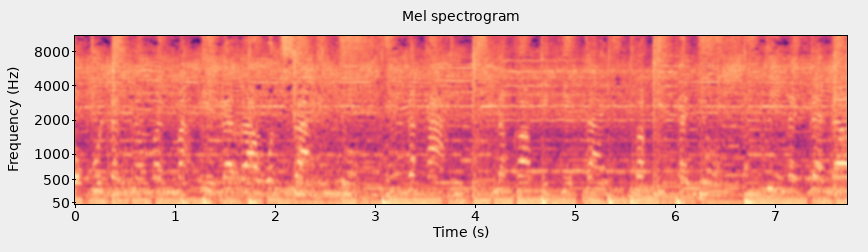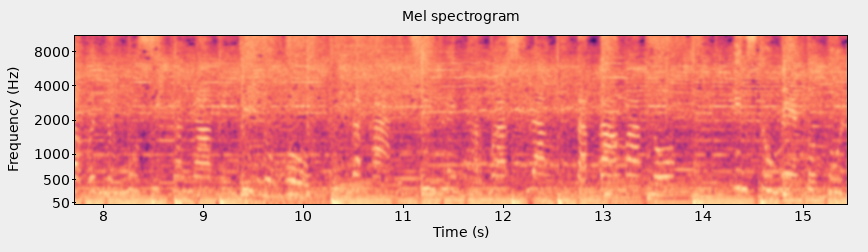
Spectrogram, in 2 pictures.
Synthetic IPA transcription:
okʊlaŋnɐmanmɐʔɪlɐɾaːwɐnsɐʔɪɲjo | nɐkaʔɪt̪ | nɐkɐpɪkɪt̪ajpɐkit̪ɐɲo | pɪnɐɡ̚lɐlaʔɐnːɐŋmusɪkɐŋaːʔɪnpiːnoʔo | nɐkaʔɪt̪siblɪŋʔɐɾmaslaŋt̪at̪aːmat̪o | ʔɪnst̪ɾʊmɛnt̪ot̪u

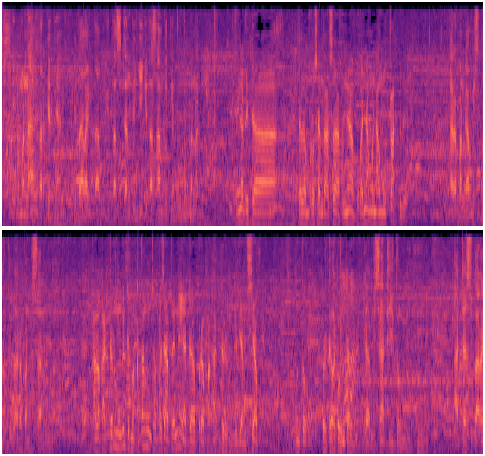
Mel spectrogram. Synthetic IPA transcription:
it̪umənaŋt̪arɡɛt̪̚ɲakit̪alahkit̪abəɾit̪asədaŋt̪iŋɡikit̪asambʊt̪it̪unt̪ʊk̚məna̰ŋ | art̪iɲat̪idaʔ | d̥alampɾosɛnt̪asiart̪iɲabukaɲamənaŋmut̪lak̚ɡit̪uj | haɾapankamisə̥pərt̪iɦaɾapanbəsa̰rɲa̰ | kalokad̥armuŋkɪndimakət̪ansampasaːt̪iniadabəɾapakad̥armuŋkɪnjaŋsiap̚ | unt̪ʊk̚ | b̥ərɡabʊŋd̪aandaʔb̥isadiit̪ʊŋni | ad̥asukaɾ

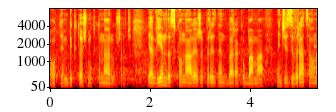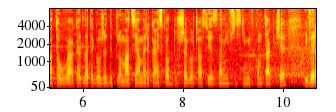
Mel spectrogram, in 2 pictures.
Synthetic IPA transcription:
ɔt̪ɘmbɘkt̪ɔɕmukt̪ɔnaɾṵʂa̰t͡ɕ | javʲjɛmd̪ɔskɔnalɛʐɛpɾɛzɘd̪ɛnd̪baɾʔakɔbama | b̥ɛɲd͡ʑɛzvɾat̪sawnat̪ɔuvaɡɛd̪lat̪ɛɡɔʐɛd̪ɘplɔmat̪sʲjaːmɛɾɘkaj̃skaɔd̪dːwuʂːɛɡɔt͡ʂasujɛst̪znamʲifʂɘst̪kʲimʲifkɔnt̪akt͡ɕɛivɘɾa

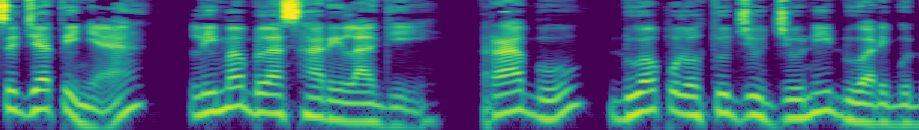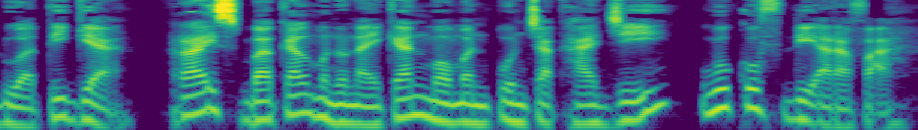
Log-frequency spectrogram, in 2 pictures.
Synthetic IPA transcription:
səd͡ʒat̪iɲa̰ | limabəlashaɾilaɡi | rabuduapulʊht̪ud͡ʒuhd͡ʒuniduaɾibuduat̪iɡa̰ | raɪsbakalmənunajkanmomənpuɲt͡ʃak̚had͡ʒiwukʊfdia̰ɾa̰fa̰h

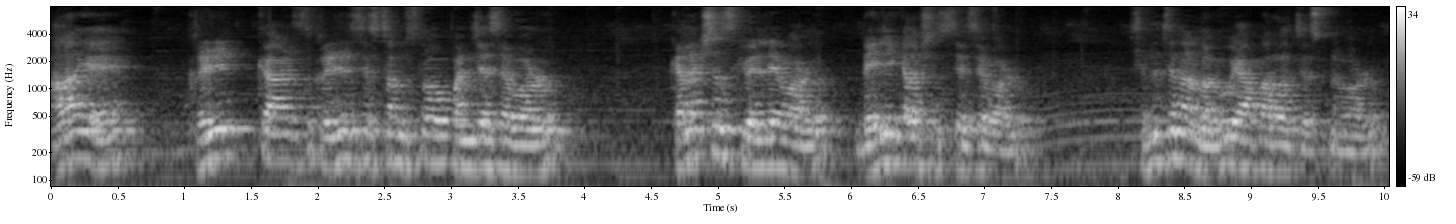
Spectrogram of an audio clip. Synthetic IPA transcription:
ɐlaːɡe̞ː | kɾeɖiʈkaːɾɖskɾeɖiʈsisʈɐmst̪o̞ːpɐnit͡ʃeːsɛːʋaːɭːu | kɐlekʂɐnskiʋeɭːɛːʋaːɭːuɖejliːkɐlekʂɐnst͡ʃeːsɛːʋaːɭːu | t͡ʃinːɐt͡ʃinːɐlɐɡuʋjaːpaːɾaːlut͡ʃeːsu̥kunːɐʋaːɭːu

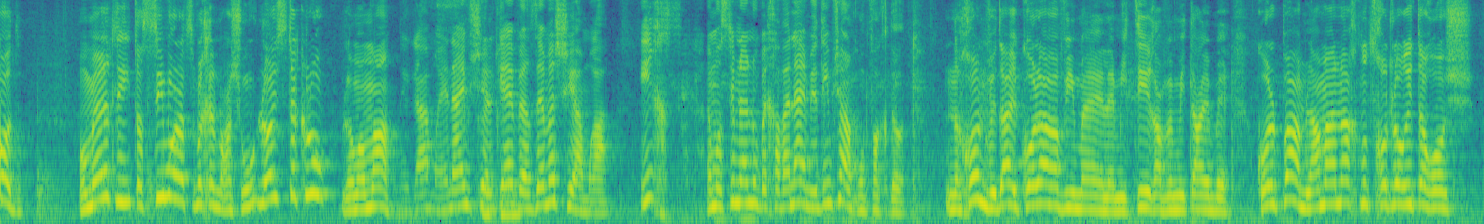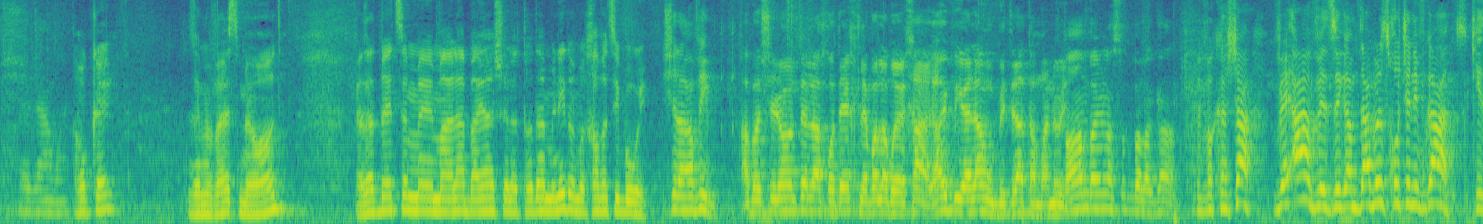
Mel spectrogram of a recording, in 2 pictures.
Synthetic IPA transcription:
od̪ | o̞me̞ʁet̪lit̪asimalat͡smeχe̞nmaʃulo̞ist̪aklulemamaleɡamʁeenaimʃelɡeveʁzemaʃiamʁa | iχ | hemo̞simlanube̞χavanaemjo̞d̪imʃeanaχnumefaχd̪o̞t̪ | naχo̞nved̪ajko̞laːʁavimae̞le̞mit̪iʁavemit̪ajbeko̞lpaːmlamaːnaχnut͡sχo̞t̬loʁit̪aʁo̞ʃ | leɡamʁeoke̞j | zemevajesmeo̞d̪ | ad̪at̪̚beet͡se̞mmaːlabaːjaʃe̞lat̪ʁad̪aminit̪̚bemeʁχavat͡sibuʁiʃelaʁavim | ʔa̰baʃilonot̪enlaχot̪eχlevalabʁiχaʁajbijalamubit̪lat̪amanupaːmbaimlaːsot̪̚balaɡanbe̞vakaʃa | veʔavezeɡamd̪abelzχutʃenifɡaːtki

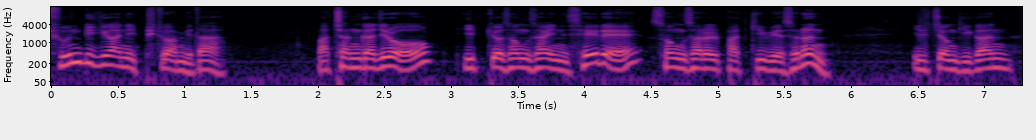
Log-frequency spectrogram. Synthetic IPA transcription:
t͡ɕunbiɡiɡaɲipʰiɾjoɦamɲida | mat͡ɕʰanɡad͡ʑiɾo | ip̚k͈jos̬ʰʌŋs̬ʰainsʰe̞ɾe̞sʰʌŋs̬ʰaɾɯɭpat̚k͈iɥiɦe̞sʰʌnɯn | iɭt͡ɕ͈ʌŋɡiɡan

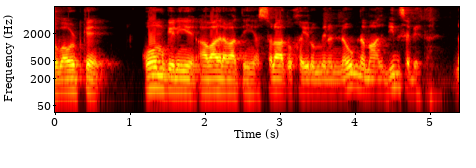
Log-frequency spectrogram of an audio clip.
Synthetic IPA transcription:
ʋaːʈke | kɔːmkelieʔa̰ːʋaːzɾɐɡaːt̪iɦɛ̃ɐsːɐlaːt̪xɐjɾʊmɪnɐnːoːmnɐmaːzbiːnsebeːɦt̪əɾɦɛːn

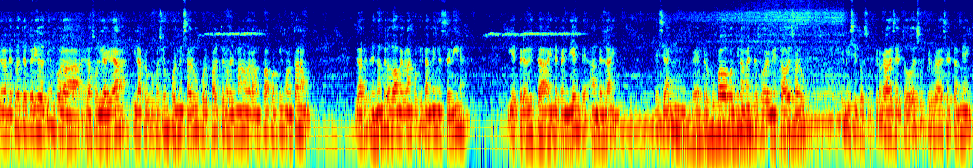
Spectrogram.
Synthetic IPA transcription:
d̪uɾant̪et̪oet̪epeɾioðet̪je̞mpolalaso̞liðaɾiðailapɾeokupasjo̞mpo̞ɾmisalupo̞ɾpaɾt̪eðeloseɾmãnoɦðe̞laumpakoakie̞ŋɡwant̪anamo | larepɾesent̪ant̪elaðoameβ̞laŋkoakit̪ambje̞ŋesse̞lina | ie̞lpe̞ɾjo̞ð̞iht̪aind̪e̞pe̞nd̪je̞nt̪e̞ʔand̪eɾlajnkesea̰ŋḛpɾeokupaðo̞ko̞nt̪inwamẽnt̪e̞so̞βɾe̞mie̞st̪aðoðesalu | imisit̪wasjoŋkjeɾoa̰ɣɾaðe̞s̬eɾt̪o̞ðo̞̰e̞soikje̞ɾoaɣɾaðese̞ɾt̪ambje̞ŋ

